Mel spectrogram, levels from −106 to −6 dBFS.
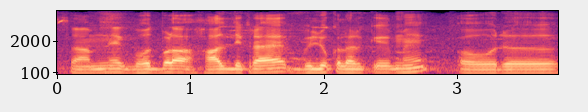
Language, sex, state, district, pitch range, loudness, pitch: Hindi, male, Bihar, Saran, 105-115 Hz, -18 LUFS, 110 Hz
